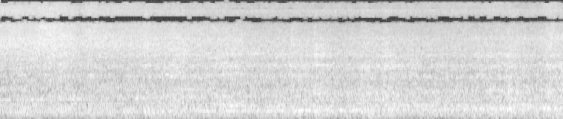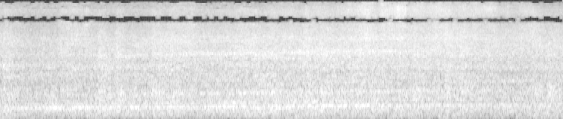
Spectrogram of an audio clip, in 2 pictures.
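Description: Keihan electric train moving along an underground station platform: a steady rumble and clatter of wheels, with a motor whine that rises slowly in pitch as the train picks up speed.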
